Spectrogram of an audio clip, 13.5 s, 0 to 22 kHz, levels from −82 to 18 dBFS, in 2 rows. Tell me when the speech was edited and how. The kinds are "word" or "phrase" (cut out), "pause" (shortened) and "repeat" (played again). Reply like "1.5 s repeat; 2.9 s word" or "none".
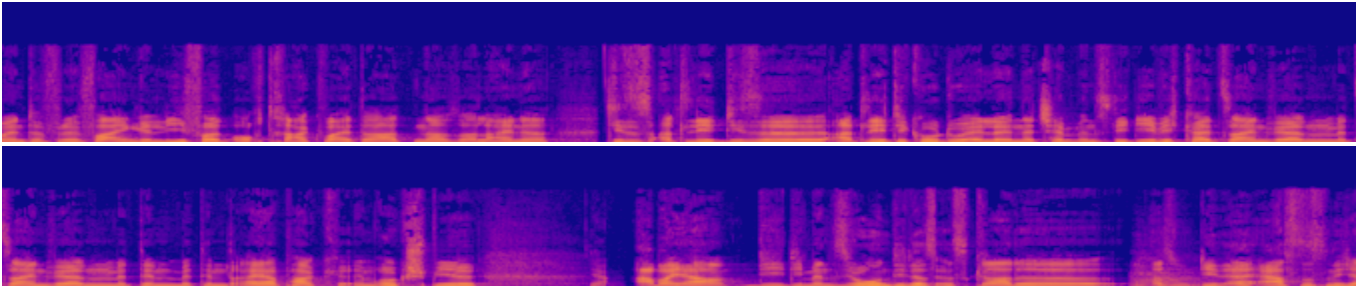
1.2 s phrase; 3.0 s pause; 5.7 s phrase; 6.8 s repeat; 8.5 s word; 9.9 s pause; 11.4 s word; 12.4 s pause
